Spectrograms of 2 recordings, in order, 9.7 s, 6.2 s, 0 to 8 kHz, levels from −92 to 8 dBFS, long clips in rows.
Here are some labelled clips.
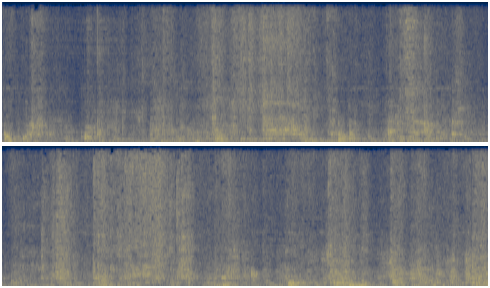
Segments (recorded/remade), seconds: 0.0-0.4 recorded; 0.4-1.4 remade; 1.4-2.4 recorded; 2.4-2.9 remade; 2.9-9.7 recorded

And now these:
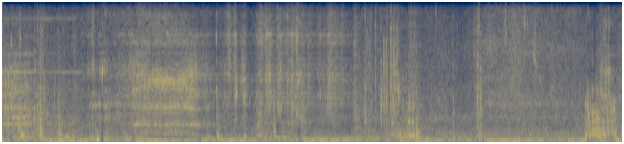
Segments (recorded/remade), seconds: 0.0-0.8 recorded; 0.8-3.5 remade; 3.5-6.2 recorded

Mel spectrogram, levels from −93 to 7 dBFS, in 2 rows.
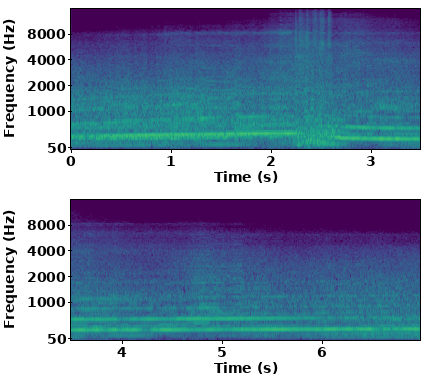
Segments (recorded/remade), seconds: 0.0-1.0 recorded; 1.0-5.2 remade; 5.2-7.0 recorded

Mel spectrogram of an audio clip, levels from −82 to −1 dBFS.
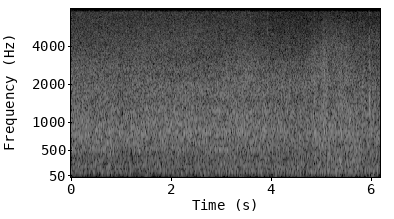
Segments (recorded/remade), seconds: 0.0-6.2 recorded

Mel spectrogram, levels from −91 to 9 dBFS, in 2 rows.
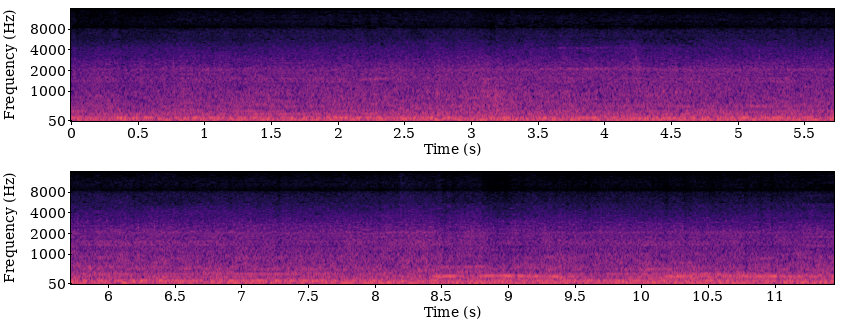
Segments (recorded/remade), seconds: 0.0-1.9 remade; 1.9-2.5 recorded; 2.5-3.1 remade; 3.1-4.2 recorded; 4.2-11.4 remade

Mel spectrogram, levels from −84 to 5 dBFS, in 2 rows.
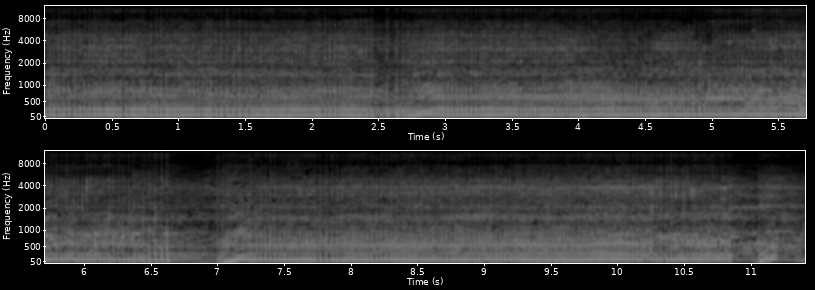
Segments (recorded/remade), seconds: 0.0-4.9 recorded; 4.9-6.9 remade; 6.9-10.2 recorded; 10.2-11.4 remade

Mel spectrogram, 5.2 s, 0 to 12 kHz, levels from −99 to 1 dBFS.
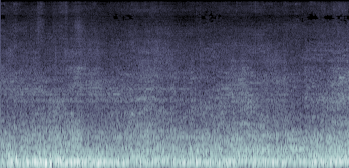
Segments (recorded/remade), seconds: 0.0-1.6 remade; 1.6-2.0 recorded; 2.0-2.9 remade; 2.9-3.3 recorded; 3.3-4.5 remade; 4.5-5.2 recorded

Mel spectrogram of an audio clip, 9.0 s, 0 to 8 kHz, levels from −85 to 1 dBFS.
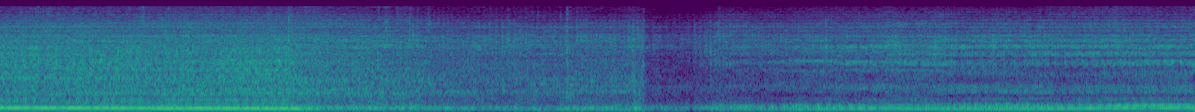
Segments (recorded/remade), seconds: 0.0-2.3 recorded; 2.3-7.1 remade; 7.1-9.0 recorded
